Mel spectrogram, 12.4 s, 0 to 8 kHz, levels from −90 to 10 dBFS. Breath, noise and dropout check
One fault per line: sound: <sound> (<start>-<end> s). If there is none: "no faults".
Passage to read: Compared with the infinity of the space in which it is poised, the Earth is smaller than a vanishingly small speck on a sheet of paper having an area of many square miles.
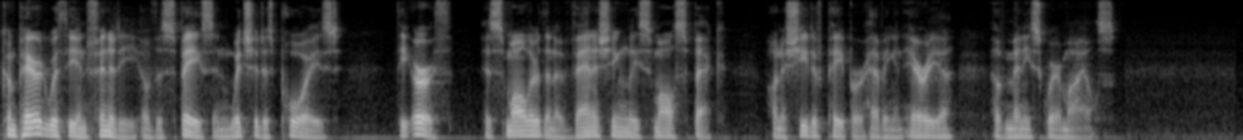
no faults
